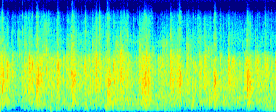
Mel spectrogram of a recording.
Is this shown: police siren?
no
